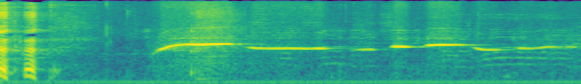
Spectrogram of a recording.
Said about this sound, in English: I shouldn't whistle around dogs.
